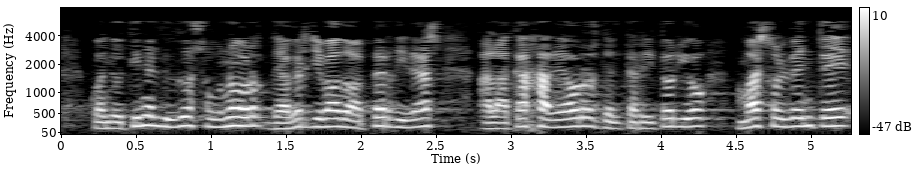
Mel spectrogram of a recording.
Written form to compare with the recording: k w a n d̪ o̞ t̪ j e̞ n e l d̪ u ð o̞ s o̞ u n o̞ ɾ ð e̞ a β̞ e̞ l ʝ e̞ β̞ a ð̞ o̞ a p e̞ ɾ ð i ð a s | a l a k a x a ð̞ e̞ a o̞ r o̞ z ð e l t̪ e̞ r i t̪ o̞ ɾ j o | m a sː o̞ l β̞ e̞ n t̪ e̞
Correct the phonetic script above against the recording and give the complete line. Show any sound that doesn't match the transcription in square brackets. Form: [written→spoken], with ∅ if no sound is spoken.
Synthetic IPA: k w a n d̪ o̞ t̪ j e̞ n e l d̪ u ð o̞ s o̞ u n o̞ ɾ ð e̞ a β̞ e̞ [l→ɾ] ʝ e̞ β̞ a ð̞ o̞ a p e̞ ɾ ð i ð a s | a l a k a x a ð̞ e̞ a o̞ r o̞ z ð e l t̪ e̞ r i t̪ o̞ ɾ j o | m a sː o̞ l β̞ e̞ n t̪ e̞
